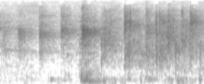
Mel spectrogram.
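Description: Faint scattered taps and rustles of a handheld microphone being picked up and handled.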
